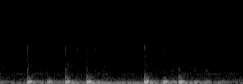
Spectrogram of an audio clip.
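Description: A run of light, irregular clicks and taps, about five a second, over a steady low hum.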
